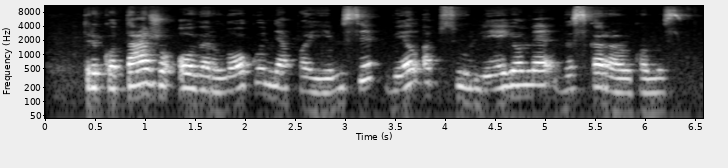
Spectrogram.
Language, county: Lithuanian, Telšiai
